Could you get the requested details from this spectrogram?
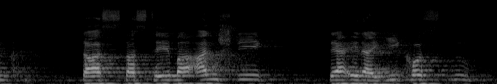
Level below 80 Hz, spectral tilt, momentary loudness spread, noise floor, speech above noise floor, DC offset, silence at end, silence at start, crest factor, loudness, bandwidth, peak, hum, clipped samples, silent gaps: -56 dBFS; -4.5 dB/octave; 17 LU; -62 dBFS; 28 dB; under 0.1%; 0.2 s; 0 s; 18 dB; -35 LUFS; 16.5 kHz; -18 dBFS; none; under 0.1%; none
